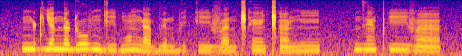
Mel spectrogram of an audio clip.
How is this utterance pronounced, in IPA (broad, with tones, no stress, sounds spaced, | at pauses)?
ŋ e˦ ɖ ʎ æ˦ n æ˦ ɖ oː˦ v ŋ ɡ iː˨ b õ˦ ŋ æ˨ b e˦˨ m b i˨ k i˦˨ v æ˨ n ǁʰ ẽ˦ ǁ æ̃˨ ŋ ĩ˦ | n z ẽ˦ pʼ iː˦˨ v æ̃˨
